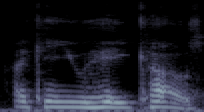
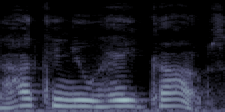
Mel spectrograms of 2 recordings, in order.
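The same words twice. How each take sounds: First: High, mocking imitation of people; a lighter pitched-up parody; mocking quote. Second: High, mocking imitation of a critic; mocking quote. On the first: Retelling what people ask him, high mock voice. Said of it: "people be like". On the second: Mocking people who question him, high mimicry. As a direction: parrot them in a pitched-up voice. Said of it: "you like".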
